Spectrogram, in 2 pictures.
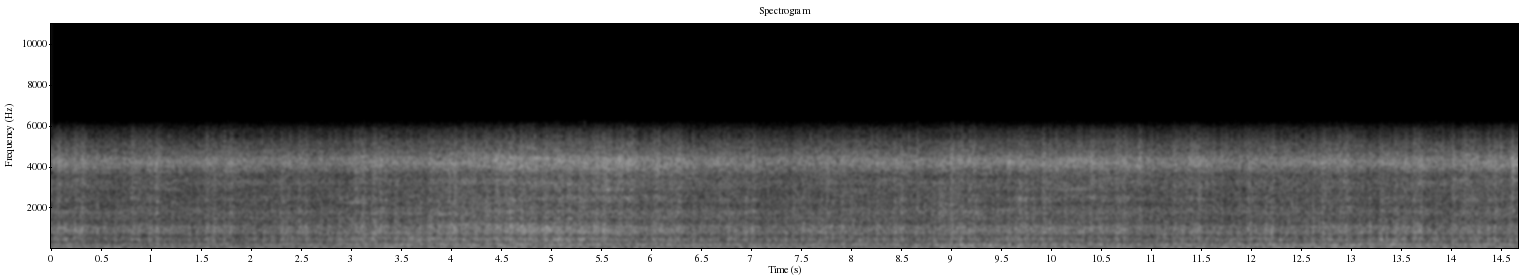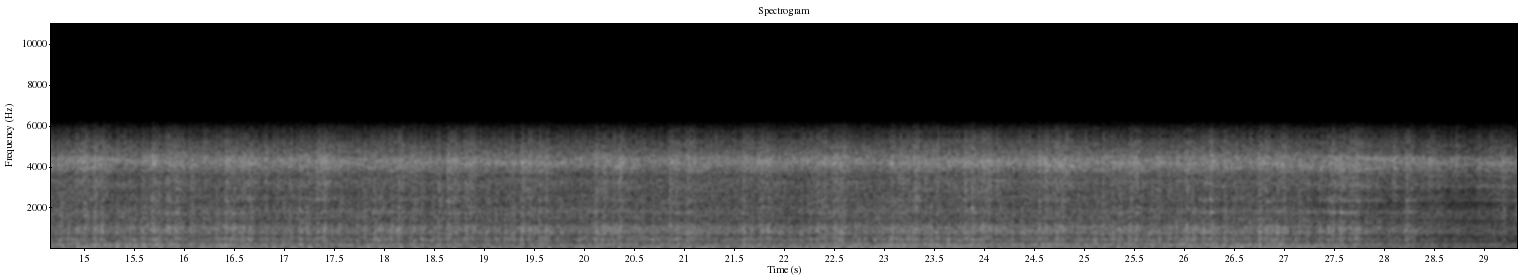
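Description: Covered hopper cars of a BNSF grain train rolling past, a steady clatter of steel wheels on the rails that fades as the last car goes by near the end.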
